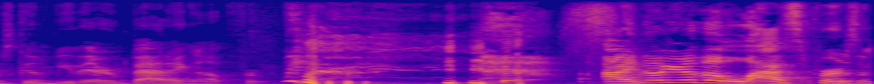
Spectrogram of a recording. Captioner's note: both laugh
